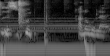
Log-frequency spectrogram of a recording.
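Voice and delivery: ordinary talk

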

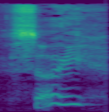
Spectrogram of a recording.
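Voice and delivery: talking through a yawn. Real, not acted. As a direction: say it mid-yawn. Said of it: "Sorry, I'm yawning".

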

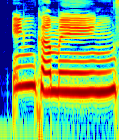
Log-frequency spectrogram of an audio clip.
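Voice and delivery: high, drawn-out warning cry; stretched high-pitched holler; screech. Acted. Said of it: "screeched Kenny".

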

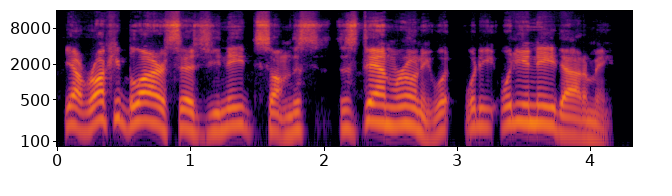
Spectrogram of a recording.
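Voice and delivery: a hint of a blunt boss asking what you want; gruff Dan Rooney. Steelers owner asking the caller what he needs, mildly gruff. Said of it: "I hear this gruff voice going".

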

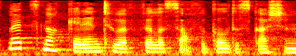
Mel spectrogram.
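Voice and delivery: ordinary delivery, nothing marked

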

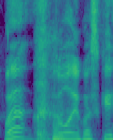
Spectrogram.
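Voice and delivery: high-pitched incredulous question; taken aback, pitched well up; surprised. Real, not acted. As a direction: ask it in disbelief, voice jumping up. Astonished that co-host dislikes whiskey.

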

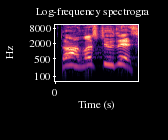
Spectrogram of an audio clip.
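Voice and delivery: put-on eager young pastor pitch. Young pastor pitching Don an idea, keen. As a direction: pitch it like an overexcited rookie. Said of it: "stupid ideas when I first got here".

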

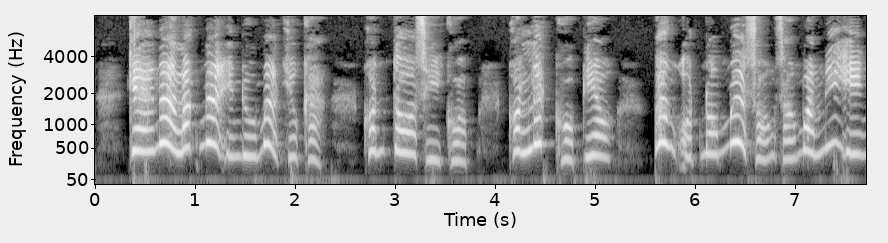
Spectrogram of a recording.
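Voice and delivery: very high, gushing falsetto; doting smiling mother. Acted. Lady describing her toddler daughters, doting falsetto. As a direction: coo proudly about little ones. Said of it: "หล่อนพูดยิ้มยิ้ม".

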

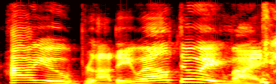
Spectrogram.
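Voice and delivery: loud, high, drawn-out mock Aussie; hammed-up Australian accent, slow and loud. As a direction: belt out an over-the-top Australian greeting. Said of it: "give me something to say in Australian".

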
